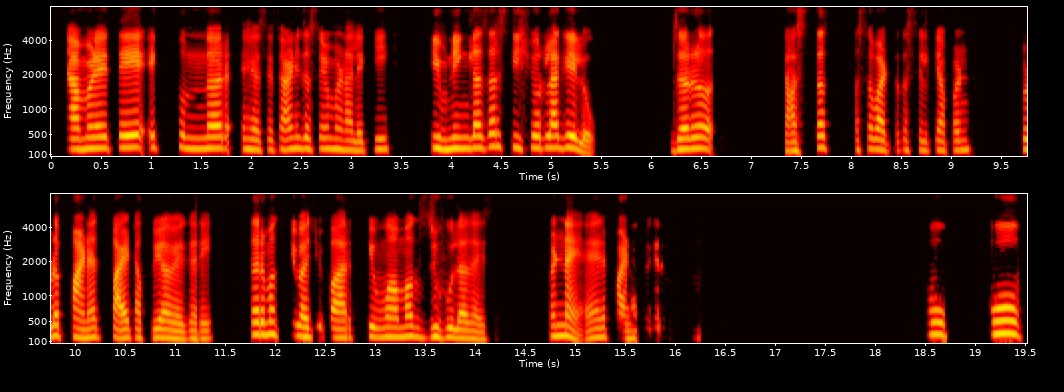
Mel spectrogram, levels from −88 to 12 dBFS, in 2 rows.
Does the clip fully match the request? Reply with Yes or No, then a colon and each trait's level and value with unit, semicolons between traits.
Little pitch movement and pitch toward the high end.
No: average, 3.7 semitones; high, 200 Hz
